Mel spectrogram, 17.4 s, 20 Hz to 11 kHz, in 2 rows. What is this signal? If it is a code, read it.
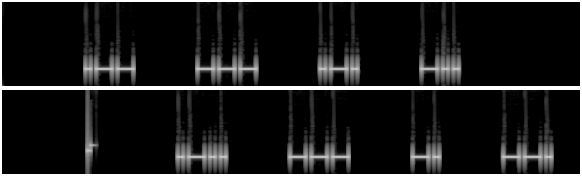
Morse code, heard as a keyed tone, about 15 wpm, spaced as for 7 wpm, 700 Hz. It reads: WORD LONG
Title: 4x Character Spacing - Top 100 Words - 15wpm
